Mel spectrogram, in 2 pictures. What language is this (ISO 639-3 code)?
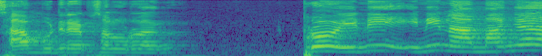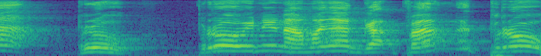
ind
